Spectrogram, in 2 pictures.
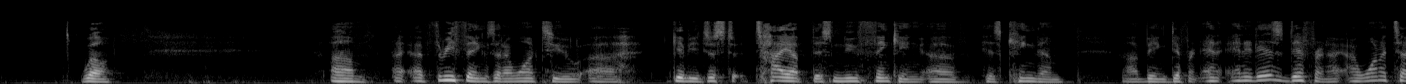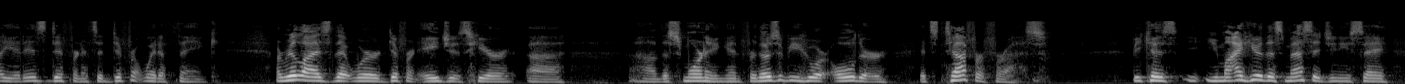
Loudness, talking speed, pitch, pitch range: -29 LUFS, 165 wpm, 145 Hz, 125-165 Hz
